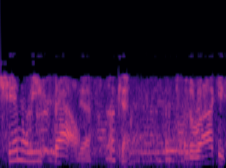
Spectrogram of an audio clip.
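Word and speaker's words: Chin-hui Tsao: It's Chin-Wee Sal.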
